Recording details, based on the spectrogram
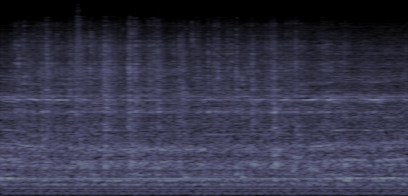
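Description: An electric meat grinder working through partially frozen meat, a steady mechanical whirring and clattering drone with rhythmic rattling pulses, fairly quiet and continuous without talk.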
